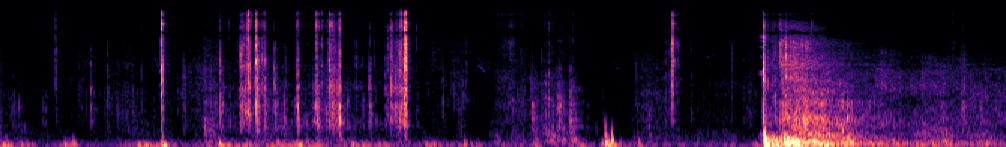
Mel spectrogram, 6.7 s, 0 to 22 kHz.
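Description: A few metallic clicks as the rifle is handled and readied, then, about five seconds in, a single loud shot from an original Model 1867 Spencer rifle firing a .56-50 black-powder cartridge, its report ringing out and fading over about a second and a half.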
